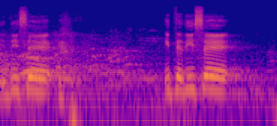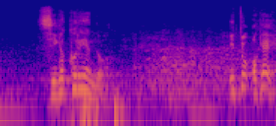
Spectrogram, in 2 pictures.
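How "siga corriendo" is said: tiny, soft little voice from the side. Describing running a long race when a little voice speaks up: Luis's little voice. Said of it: "viene una vocecita de Luis y dice".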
